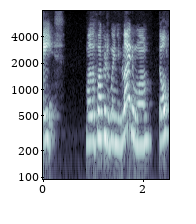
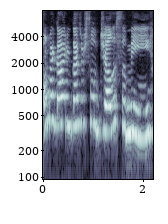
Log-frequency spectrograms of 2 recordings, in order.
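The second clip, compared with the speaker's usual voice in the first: mocking put-on girl voice, higher and quieter; 6 semitones higher, 5 dB quieter than usual. Retelling what a girl says on her live streams: imitating the girl. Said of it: "she's like".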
